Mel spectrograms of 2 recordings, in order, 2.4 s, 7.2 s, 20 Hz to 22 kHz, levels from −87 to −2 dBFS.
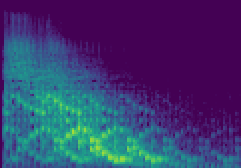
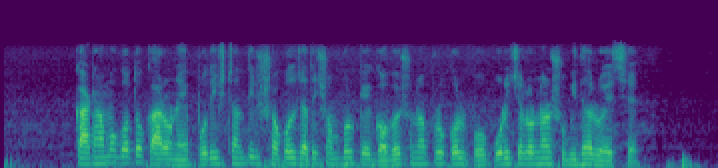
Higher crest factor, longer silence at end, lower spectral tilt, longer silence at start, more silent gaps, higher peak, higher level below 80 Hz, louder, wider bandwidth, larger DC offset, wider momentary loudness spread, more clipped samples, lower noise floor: second, 14 dB vs 22 dB; first, 0.5 s vs 0.2 s; second, -4 dB/octave vs -5.5 dB/octave; about the same, 0.05 s vs 0.05 s; neither; about the same, -8 dBFS vs -6 dBFS; second, -62 dBFS vs -54 dBFS; first, -22 LUFS vs -29 LUFS; first, 15 kHz vs 8 kHz; neither; first, 12 LU vs 9 LU; neither; second, -53 dBFS vs -60 dBFS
